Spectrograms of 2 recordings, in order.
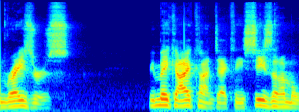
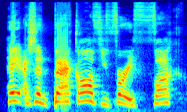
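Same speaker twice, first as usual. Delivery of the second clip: high, loud threatening shout; cornered and yelling at the husky; furious yell; 10 semitones higher, 7 dB louder than usual. Acted. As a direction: scream him back.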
